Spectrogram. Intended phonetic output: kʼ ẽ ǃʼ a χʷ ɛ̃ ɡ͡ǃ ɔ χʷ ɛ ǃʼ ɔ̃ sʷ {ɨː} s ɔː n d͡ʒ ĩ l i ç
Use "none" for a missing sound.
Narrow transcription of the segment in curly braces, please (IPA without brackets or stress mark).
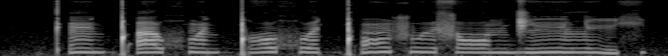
ɨː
